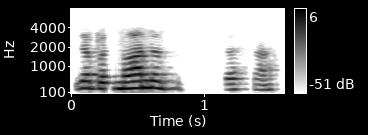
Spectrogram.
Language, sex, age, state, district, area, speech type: Kashmiri, female, 18-30, Jammu and Kashmir, Ganderbal, rural, conversation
